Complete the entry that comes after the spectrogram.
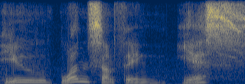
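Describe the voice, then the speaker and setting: The voice is a put-on character voice full of hissing. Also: man. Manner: hissing, drawn-out, sensual.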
